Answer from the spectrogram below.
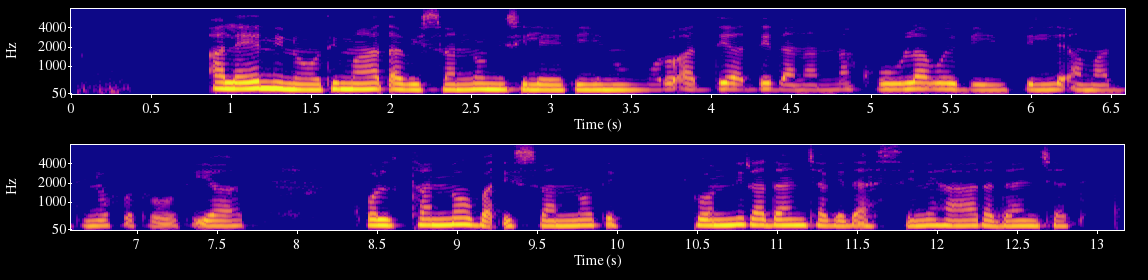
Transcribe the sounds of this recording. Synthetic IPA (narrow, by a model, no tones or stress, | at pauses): ʔɐle̞ːnːɪno̞ːt̪ɪmaːt̪ʼɐbɪsːɐnːɔmɪsɪle̞ːt̪ɪjɪnumːɔɾɔʔɐd̪ːɪɐd̪ːɪd̪ɐnɐnːɐkʰuːlɐwɔbiːnfɪlːɛʔɐmɐd̪ːɪnɔfɔt̪o̰ːt̪ɪjaːt̪ɛ̥ | kʼɔlt̪ːɐnːobɐt̪ʼɪsːɐnːɔt̪ɛ | kɔnːɪɾɐd̪ɐnt͡ʃːɐɡɛd̪ɛɐsːɪnɛɦaːɾɐd̪ɐnt͡ʃːɐt̪ɛ̥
